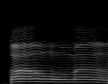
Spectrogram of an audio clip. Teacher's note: Tapi bila datang kaf, disembunyikan bunyi tanwin atau nun matinya tu, nun tanwin itu disembunyikan di belakang kaf dengan kadar 2 harakat. Tapi tak sampai kaf lagi, kita bawa makhrajnya itu, kita bawa hampir-hampir ke situ. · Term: ikhfa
